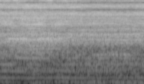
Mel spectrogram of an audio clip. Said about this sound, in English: Put this in my drill bit, put it on high speed.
